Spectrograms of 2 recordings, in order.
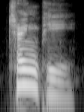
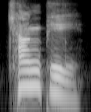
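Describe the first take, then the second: First: "chengpi" with a fronted e vowel; Gyeonggi dialect word. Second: "Changpi" with an open a; standard Korean word. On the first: Narrator reading the Gyeonggi word second, citation style. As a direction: shift the a to e in "chengpi". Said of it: "then the word with the Gyeonggi dialect". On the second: Narrator reading the standard word first, citation style. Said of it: "I will read the standard Korean word". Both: Shown as a demonstration.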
